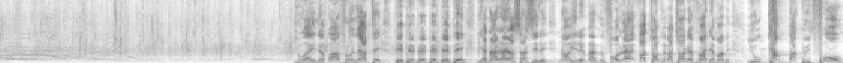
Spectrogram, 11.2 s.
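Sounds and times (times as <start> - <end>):
audience clapping: 0.0 - 6.9
speech: 3.9 - 11.2.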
